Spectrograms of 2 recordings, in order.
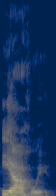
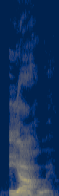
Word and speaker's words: Yahweh: Mas a pronúncia correta do nome de Deus é Yahweh. Yahweh.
